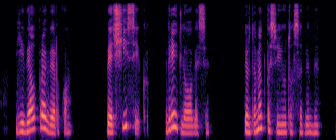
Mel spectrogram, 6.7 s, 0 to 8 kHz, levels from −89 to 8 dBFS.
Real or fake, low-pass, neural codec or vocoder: fake; 7.2 kHz; vocoder, 22.05 kHz, 80 mel bands, Vocos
